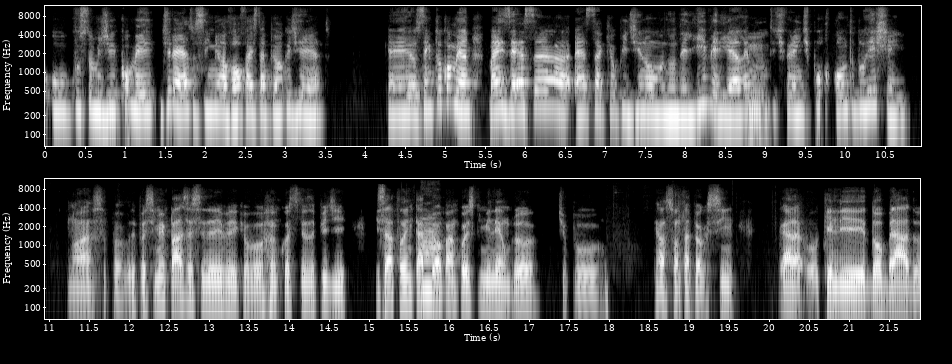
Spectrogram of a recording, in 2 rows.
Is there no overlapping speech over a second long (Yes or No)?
Yes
